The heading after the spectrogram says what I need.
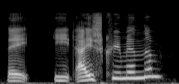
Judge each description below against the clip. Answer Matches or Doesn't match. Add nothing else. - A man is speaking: Doesn't match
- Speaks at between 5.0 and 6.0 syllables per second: Matches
